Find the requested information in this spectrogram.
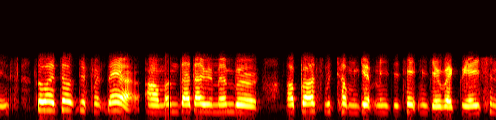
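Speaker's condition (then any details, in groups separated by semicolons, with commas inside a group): Cerebral palsy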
